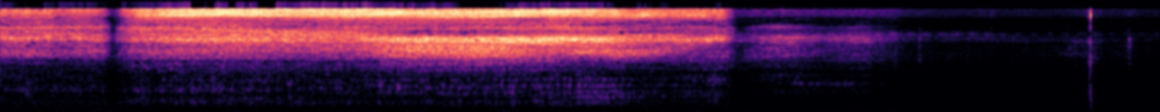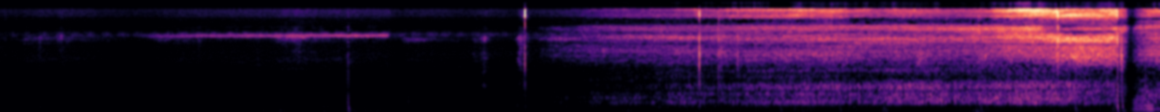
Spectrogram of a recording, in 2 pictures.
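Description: A snake hissing loudly at close range in two long, harsh, breathy bursts separated by a quiet pause broken by a few small clicks, with no voices.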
